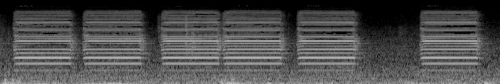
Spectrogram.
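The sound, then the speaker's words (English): Loud electronic quiz buzzers are tested in a buzzer check before a round. They sound in a series of harsh, sustained blasts: two quick pairs, then a single one, and a final short buzz after a pause, with a faint murmur underneath. “Okay, so let's do some buzzer check.”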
